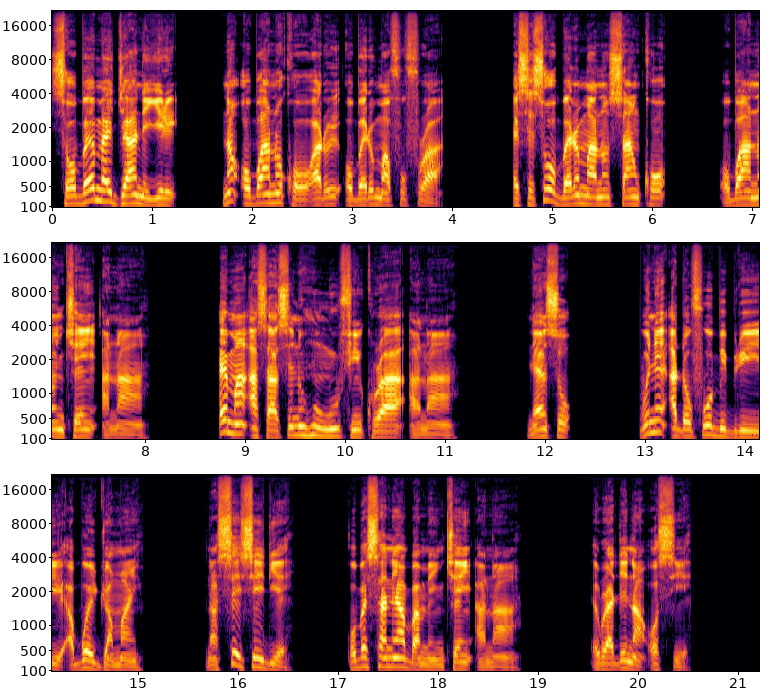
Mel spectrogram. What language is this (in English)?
Akan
